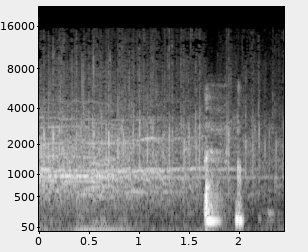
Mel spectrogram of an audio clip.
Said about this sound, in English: The crowd goes wild.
